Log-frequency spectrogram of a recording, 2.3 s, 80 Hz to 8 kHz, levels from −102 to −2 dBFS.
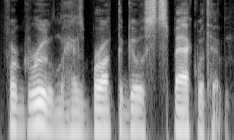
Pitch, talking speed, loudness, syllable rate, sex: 105 Hz, 230 wpm, -16 LUFS, 4.2 syllables/s, male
